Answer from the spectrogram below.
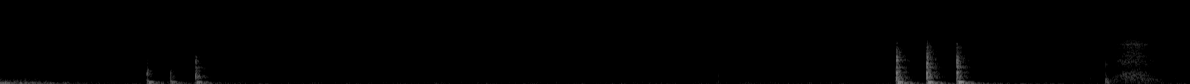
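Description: knocking on a door

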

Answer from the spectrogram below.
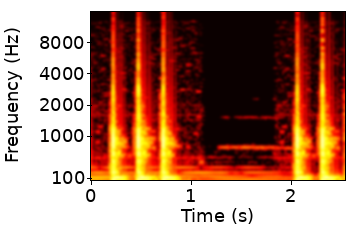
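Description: knocking on a door

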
